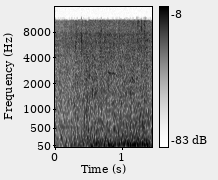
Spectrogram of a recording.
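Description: Steady rain falling throughout a weekend hunting trip in the game What Remains of Edith Finch, a soft, even wash of droplets holding a constant low level with no voices over it.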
